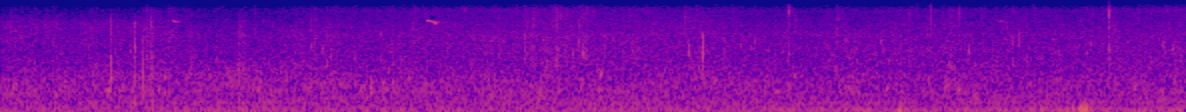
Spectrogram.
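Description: Faint, steady water lapping and trickling at the canal's edge, with one sharp click about a second and a half in and a couple of soft knocks near the end.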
